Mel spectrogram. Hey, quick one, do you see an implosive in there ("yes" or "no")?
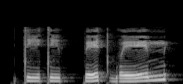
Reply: no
